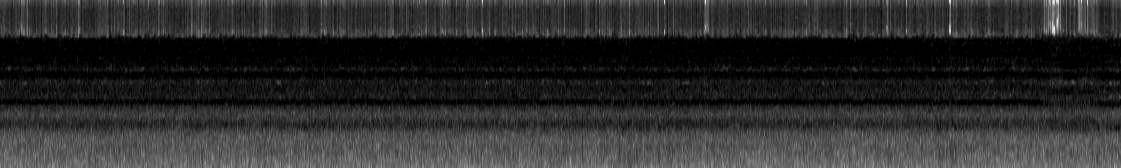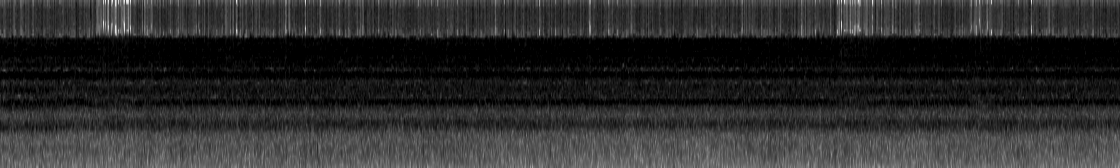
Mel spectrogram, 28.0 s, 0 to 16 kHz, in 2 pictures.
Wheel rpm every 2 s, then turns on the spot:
230, 230, 230, 230, 240, 230, 230, 220, 230, 230, 230, 230, 230, 230.
none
